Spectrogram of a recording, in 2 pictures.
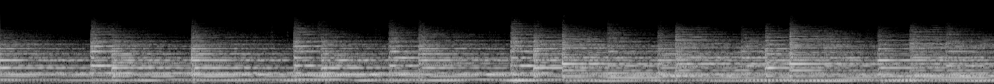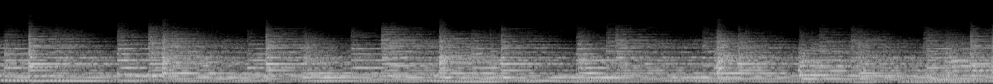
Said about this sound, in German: Es ist 12 Uhr. Sie hören die Glocken der Pfarrkirche zu den heiligen Aposteln Petrus und Paulus in Söll in Tirol.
